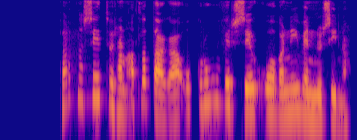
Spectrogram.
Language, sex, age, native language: Icelandic, female, 40-49, Icelandic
